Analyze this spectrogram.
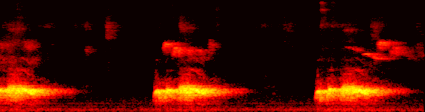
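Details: Spotted dove giving its fight-inciting call: three low, rolling coo phrases roughly two and a half seconds apart, each rising and then dying away, with brief faint high chirps between.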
